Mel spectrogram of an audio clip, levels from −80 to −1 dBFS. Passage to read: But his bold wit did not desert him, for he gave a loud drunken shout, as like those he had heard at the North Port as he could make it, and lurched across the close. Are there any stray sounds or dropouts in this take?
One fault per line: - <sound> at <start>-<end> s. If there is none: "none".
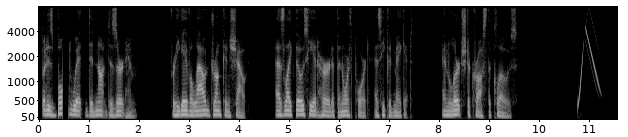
- dropout at 0.5-0.6 s
- chirp at 10.8-11.3 s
